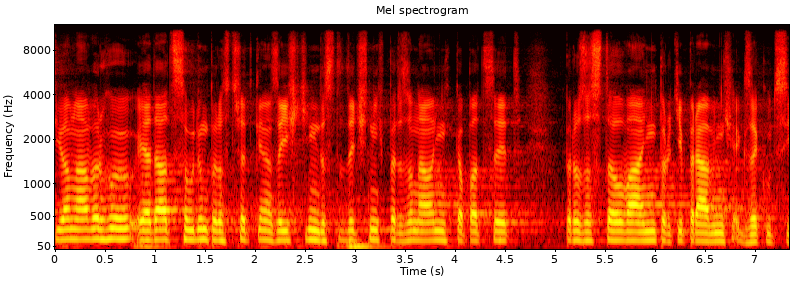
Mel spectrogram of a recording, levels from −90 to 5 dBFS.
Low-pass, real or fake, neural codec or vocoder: 10.8 kHz; real; none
